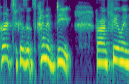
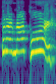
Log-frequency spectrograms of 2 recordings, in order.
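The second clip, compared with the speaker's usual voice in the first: defensive; 9 semitones higher than usual. Retold or imitated. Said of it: "your individual feeling's like".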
